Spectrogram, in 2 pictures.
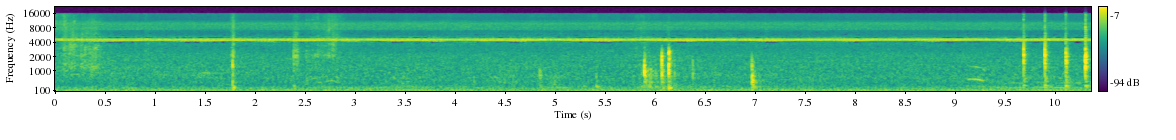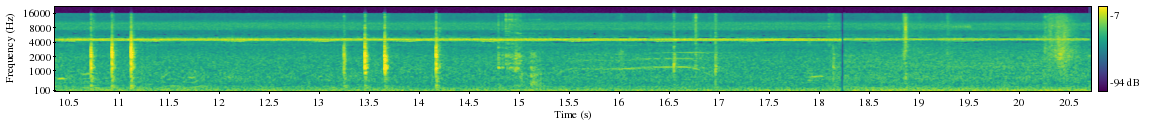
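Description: Insects droning in one steady high-pitched tone, with scattered sharp clicks and knocks of stones being set into mortar, a quick cluster of them about halfway through.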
